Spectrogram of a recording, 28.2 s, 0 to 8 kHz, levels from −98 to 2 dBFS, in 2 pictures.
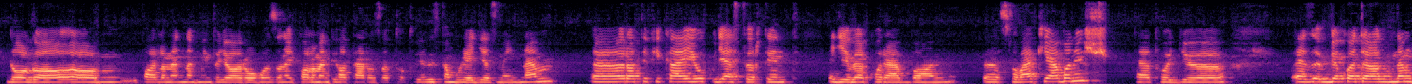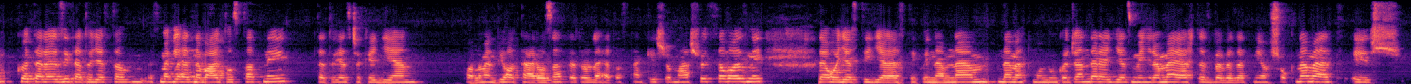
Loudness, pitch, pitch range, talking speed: -17 LUFS, 220 Hz, 210-250 Hz, 155 wpm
